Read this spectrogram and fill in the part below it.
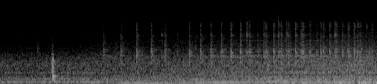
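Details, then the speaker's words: GMC Terrain, engine running while turning: loose run of clicks building to three or four a second; noise when turning persists after CV axles (flechas) were reportedly replaced; source not pinned down. "Bueno vamos con el siguiente diagnóstico mi carro hace un ruido raro cuando doblo me dijeron que era la flecha"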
